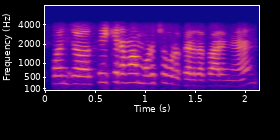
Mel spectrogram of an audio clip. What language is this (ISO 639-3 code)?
tam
